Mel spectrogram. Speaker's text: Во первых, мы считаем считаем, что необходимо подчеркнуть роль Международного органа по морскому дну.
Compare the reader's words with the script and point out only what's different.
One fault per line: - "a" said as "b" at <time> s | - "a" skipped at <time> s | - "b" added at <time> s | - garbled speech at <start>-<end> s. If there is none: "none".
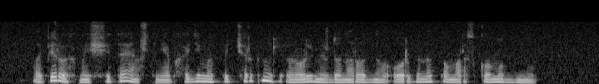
- "считаем" skipped at 1.4 s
